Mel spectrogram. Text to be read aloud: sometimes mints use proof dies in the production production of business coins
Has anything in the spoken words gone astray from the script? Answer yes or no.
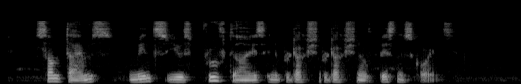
no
